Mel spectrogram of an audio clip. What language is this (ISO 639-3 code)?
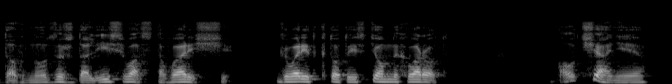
rus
